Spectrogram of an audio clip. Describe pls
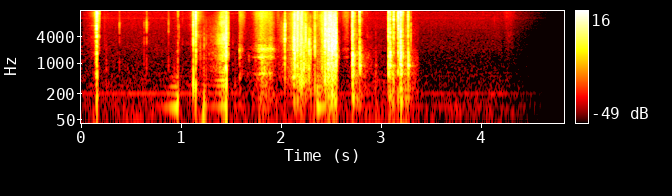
soundscape HD Laura
She is sure she used Andreas sound from Barcelona.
